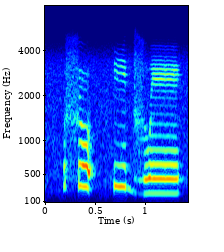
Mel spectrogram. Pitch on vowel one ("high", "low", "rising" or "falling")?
high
